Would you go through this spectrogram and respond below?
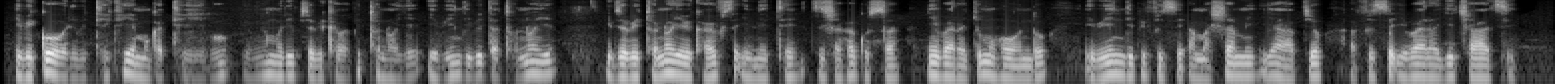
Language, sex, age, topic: Rundi, male, 18-24, agriculture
